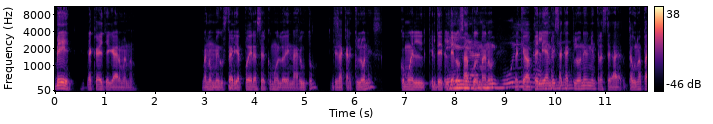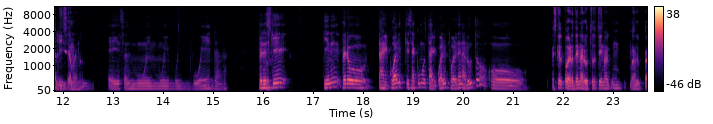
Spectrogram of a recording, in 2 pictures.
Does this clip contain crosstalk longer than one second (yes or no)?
yes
